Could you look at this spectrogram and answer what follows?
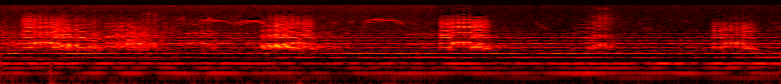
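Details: Migrating cranes passing overhead, bursts of bugling calls about every second, with quieter gaps between, set against a soft sustained music bed.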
